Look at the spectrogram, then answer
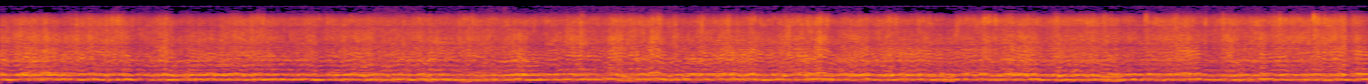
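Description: A steady, droning buzz of bees, with strong low hum bands that waver slightly in pitch.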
